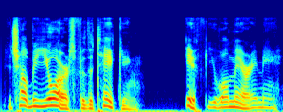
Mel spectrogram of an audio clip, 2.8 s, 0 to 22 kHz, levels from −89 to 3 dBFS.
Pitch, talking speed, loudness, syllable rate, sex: 175 Hz, 235 wpm, -17 LUFS, 6.3 syllables/s, female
